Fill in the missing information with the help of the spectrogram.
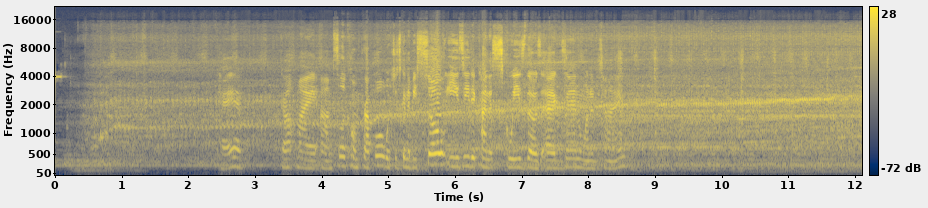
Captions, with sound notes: (mixer whirs) Okay, I've got my Silicone Prep Bowl, which is gonna be so easy to kind of squeeze those eggs in one at a time.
